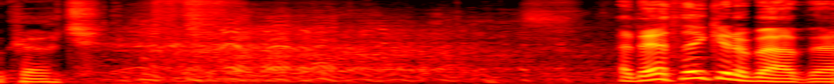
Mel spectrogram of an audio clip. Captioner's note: laughter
